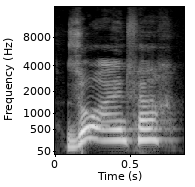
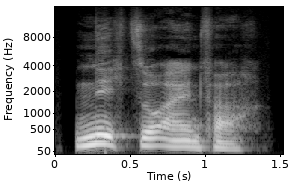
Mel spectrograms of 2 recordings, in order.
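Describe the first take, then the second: First: So einfach? rising steeply in disbelief; incredulous. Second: Nicht so einfach slow, nicht hit hard, falling; stress on nicht. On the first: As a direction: throw So einfach? back at him, much higher. Incredulous question, contrasted. (ungläubig, So einfach? stark steigend) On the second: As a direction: drag out nicht so einfach, firm. Slow stressed answer to own question. (Betonung auf nicht, langsam und fallend) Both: A narrator's reading.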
